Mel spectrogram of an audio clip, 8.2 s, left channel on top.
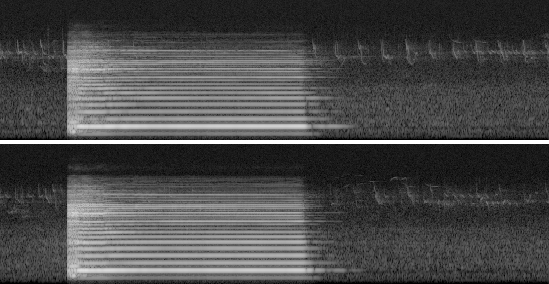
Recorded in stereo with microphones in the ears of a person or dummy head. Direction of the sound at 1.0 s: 30° right (ahead or behind).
